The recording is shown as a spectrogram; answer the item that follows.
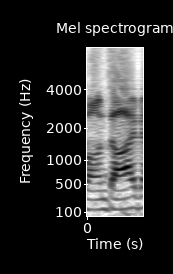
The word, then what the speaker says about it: Bondi: Bondi Burger? Oh, is that how you pronounce it?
